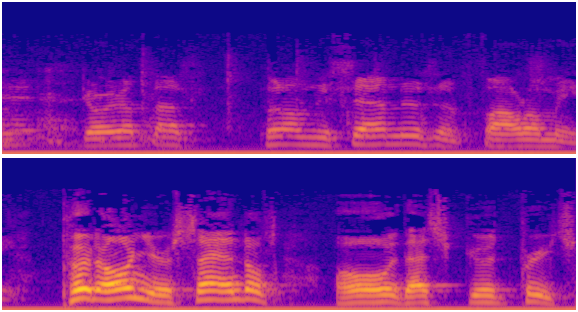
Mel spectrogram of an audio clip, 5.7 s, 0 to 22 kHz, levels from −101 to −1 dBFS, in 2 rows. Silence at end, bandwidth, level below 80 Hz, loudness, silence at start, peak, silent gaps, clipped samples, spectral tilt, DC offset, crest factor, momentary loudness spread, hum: 0 s; 8 kHz; -66 dBFS; -25 LUFS; 0 s; -8 dBFS; none; under 0.1%; -6.5 dB/octave; 0.9%; 20 dB; 22 LU; none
